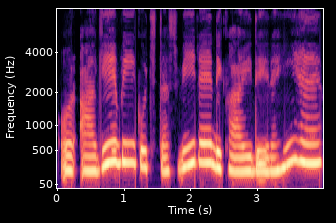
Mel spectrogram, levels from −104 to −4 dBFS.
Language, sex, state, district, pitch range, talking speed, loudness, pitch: Hindi, female, Madhya Pradesh, Bhopal, 200-305 Hz, 135 wpm, -14 LUFS, 245 Hz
